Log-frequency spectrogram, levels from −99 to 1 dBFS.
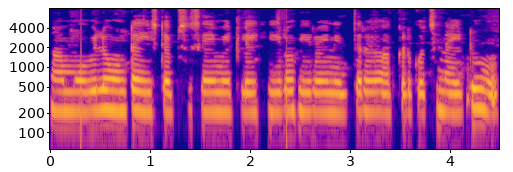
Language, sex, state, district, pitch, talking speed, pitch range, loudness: Telugu, female, Telangana, Karimnagar, 210 Hz, 185 wpm, 205-215 Hz, -19 LUFS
